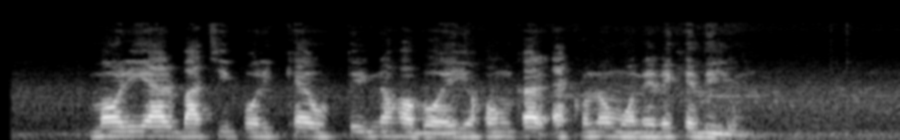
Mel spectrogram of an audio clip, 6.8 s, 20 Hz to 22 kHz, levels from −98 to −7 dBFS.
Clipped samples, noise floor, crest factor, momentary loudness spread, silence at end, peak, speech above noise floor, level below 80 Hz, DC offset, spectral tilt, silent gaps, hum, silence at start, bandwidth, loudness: under 0.1%; -63 dBFS; 18 dB; 11 LU; 1.1 s; -10 dBFS; 37 dB; -62 dBFS; under 0.1%; -8.5 dB/octave; none; none; 0.7 s; 6.2 kHz; -26 LUFS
